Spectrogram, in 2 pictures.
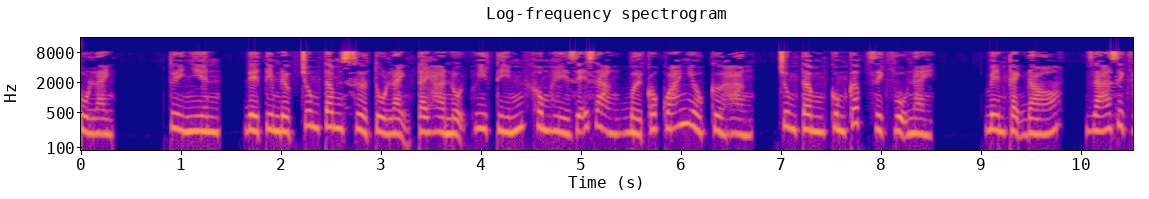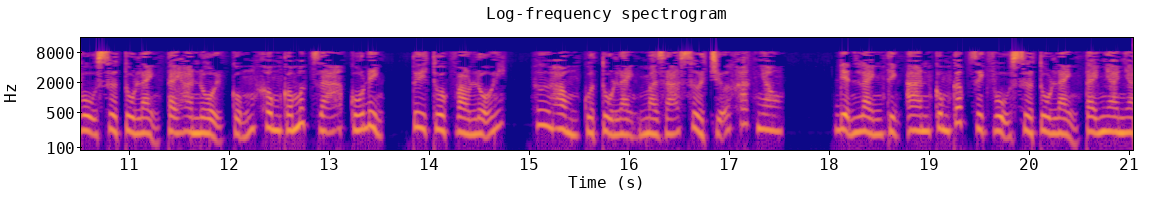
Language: Vietnamese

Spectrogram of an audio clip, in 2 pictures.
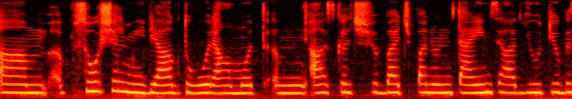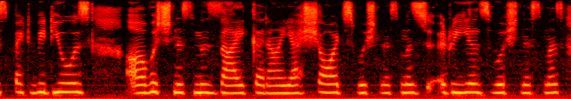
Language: Kashmiri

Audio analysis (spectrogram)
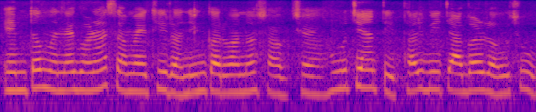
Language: Gujarati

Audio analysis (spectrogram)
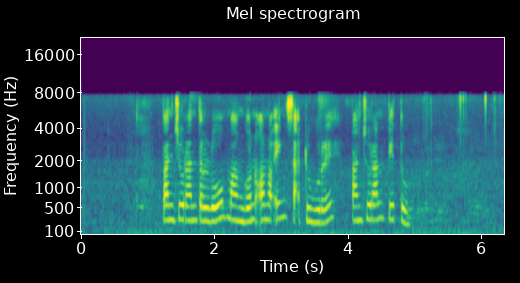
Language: Javanese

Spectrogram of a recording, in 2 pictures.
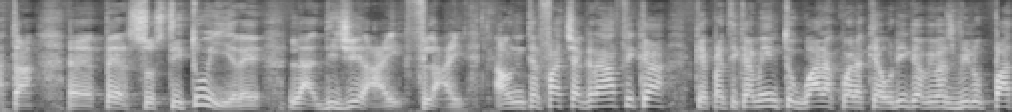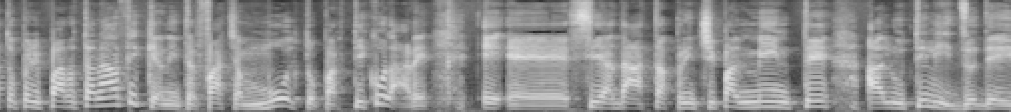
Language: Italian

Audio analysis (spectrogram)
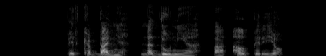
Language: Catalan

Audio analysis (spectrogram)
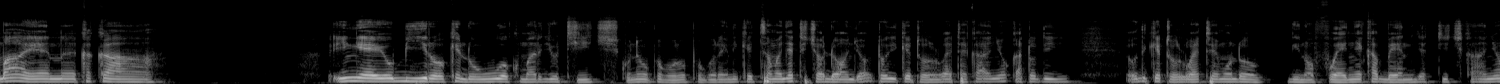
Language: Luo (Kenya and Tanzania)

